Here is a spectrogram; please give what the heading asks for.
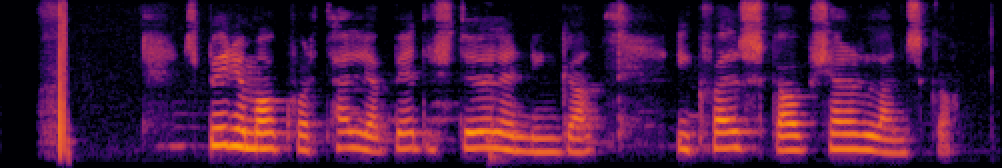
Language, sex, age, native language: Icelandic, female, 18-19, Icelandic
